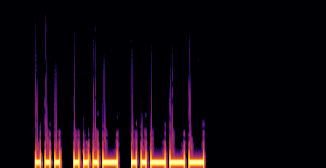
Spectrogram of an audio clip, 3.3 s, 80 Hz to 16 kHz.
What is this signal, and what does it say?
Morse code, heard as a keyed tone, about 25 wpm, 700 Hz. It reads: SV2
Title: Callsign Prefixes for Top 50 DXCC - 25wpm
